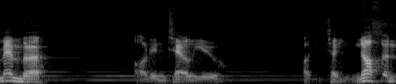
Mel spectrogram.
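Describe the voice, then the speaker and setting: A man's raspy, put-on character voice at medium pitch, with faint music in the background. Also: moderate pace. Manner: furtive, conspiratorial.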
